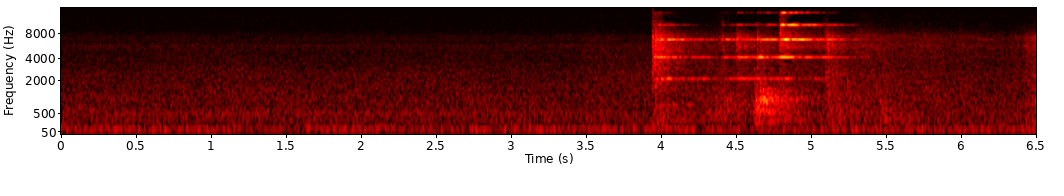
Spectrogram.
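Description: A smooth, sharpened steel spike nail, dropped from six feet, strikes a hard floor about four seconds in with a sharp metallic clink and a brief ringing tone. It bounces and clatters again, louder, just under a second later.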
